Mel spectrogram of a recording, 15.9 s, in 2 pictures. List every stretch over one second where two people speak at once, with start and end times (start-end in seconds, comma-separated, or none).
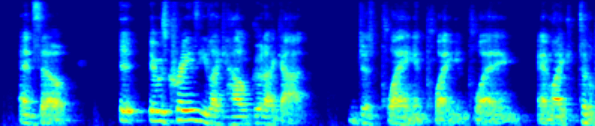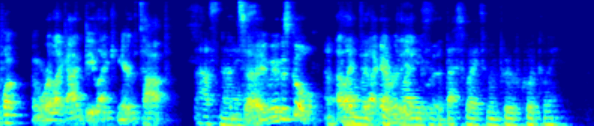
12.4-13.8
